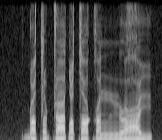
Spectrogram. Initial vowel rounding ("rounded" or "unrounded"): unrounded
